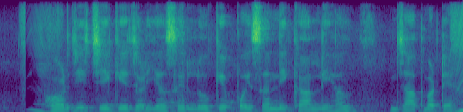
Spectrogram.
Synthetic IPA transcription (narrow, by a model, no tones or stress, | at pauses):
kʰɔɽd͡ʒit͡ʃeked͡ʒəɽijaseloɡkːepəɪsanɪkalːiɦəl | d͡ʒat̪bəʈe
